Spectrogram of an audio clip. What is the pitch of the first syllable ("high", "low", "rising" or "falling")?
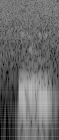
low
